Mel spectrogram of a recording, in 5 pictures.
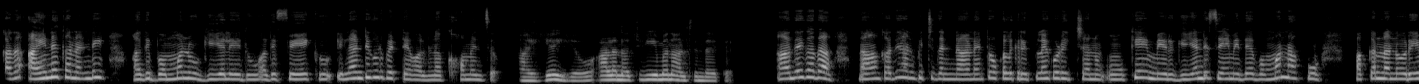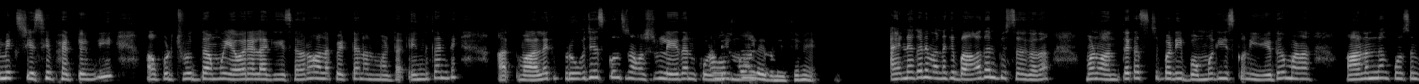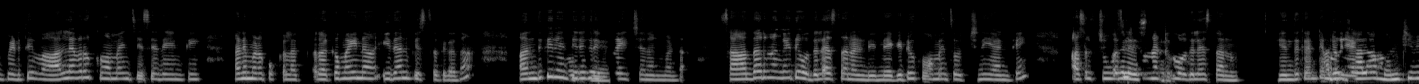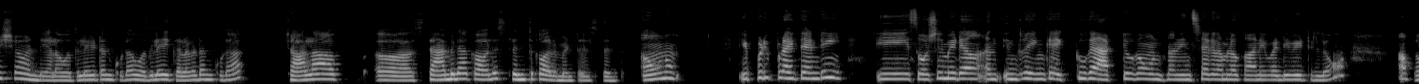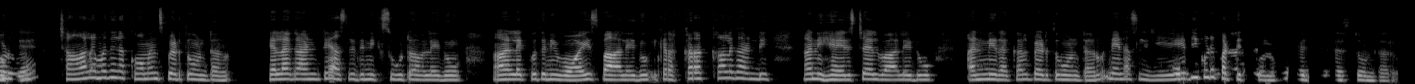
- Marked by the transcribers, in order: in English: "కామెంట్స్"; in English: "రిప్లై"; in English: "సేమ్"; in English: "రీమిక్స్"; giggle; in English: "ప్రూవ్"; in English: "కామెంట్స్"; in English: "రిప్లై"; in English: "నెగెటివ్ కామెంట్స్"; in English: "అకౌంట్"; in English: "స్టామినా"; in English: "స్ట్రెంత్"; in English: "మెంటల్ స్ట్రెంత్"; tapping; in English: "సోషల్ మీడియా"; in English: "యాక్టివ్‍గా"; in English: "ఇన్స్టాగ్రామ్‍లో"; in English: "కామెంట్స్"; in English: "సూట్"; in English: "వాయిస్"; in English: "హెయిర్ స్టైల్"; stressed: "ఏది"; unintelligible speech; in English: "షేర్"
- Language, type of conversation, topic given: Telugu, podcast, పబ్లిక్ లేదా ప్రైవేట్ ఖాతా ఎంచుకునే నిర్ణయాన్ని మీరు ఎలా తీసుకుంటారు?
